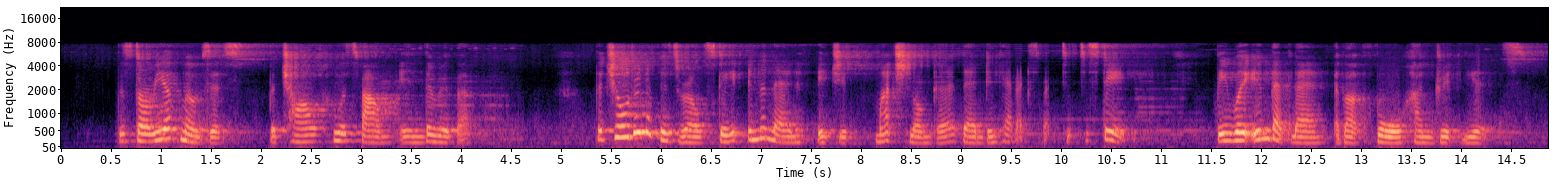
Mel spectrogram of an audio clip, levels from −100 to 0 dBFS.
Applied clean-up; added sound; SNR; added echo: neural separator model SepFormer DNS4.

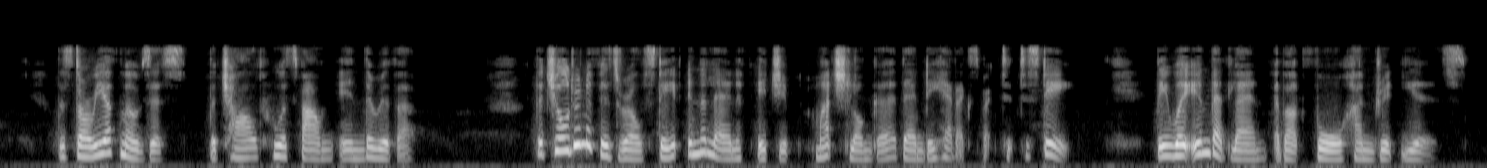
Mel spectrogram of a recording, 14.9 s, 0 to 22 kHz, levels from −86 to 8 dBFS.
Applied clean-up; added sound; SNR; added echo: none; none; none; none.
